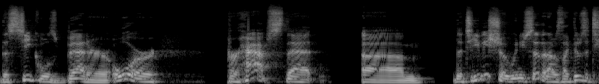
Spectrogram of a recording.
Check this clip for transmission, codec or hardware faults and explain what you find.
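There's one fault, and it runs the whole way through: channel delay causing comb filtering. One side arrives around 10 ms late, so the mono sum cancels at evenly spaced frequencies starting near 50 Hz. The speech sounds hollow and phasey from start to finish.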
